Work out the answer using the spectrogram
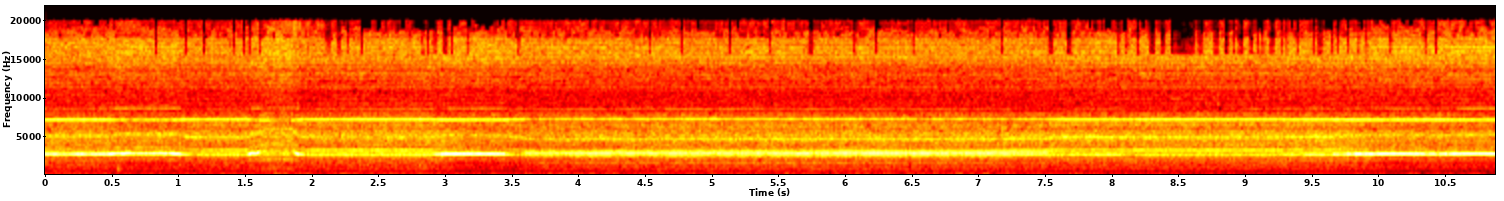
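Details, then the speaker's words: Hydro-Gear T2 hydrostatic transmission being purged with release valve held open and axle spun by drill: high steady whine changing tone in steps as air leaves the system, axles spinning better; air in hydrostatic transmission. "It's getting more and more air out of the system. Working the release in the back here. Working, I've been hearing it. I don't know if you can hear it on the camera. But yeah, you can hear it changing tone."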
